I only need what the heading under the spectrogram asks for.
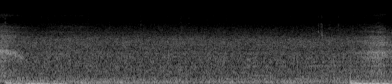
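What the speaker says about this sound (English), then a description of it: "It is raining outside" Rain falls outside in a steady, dense hiss of drops on surfaces, holding an even level with a slight swell near the end and no voices.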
